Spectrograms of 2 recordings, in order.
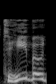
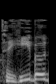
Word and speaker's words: Taheebo: Taheebo tea is great for healthy people because it helps regenerate cells.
